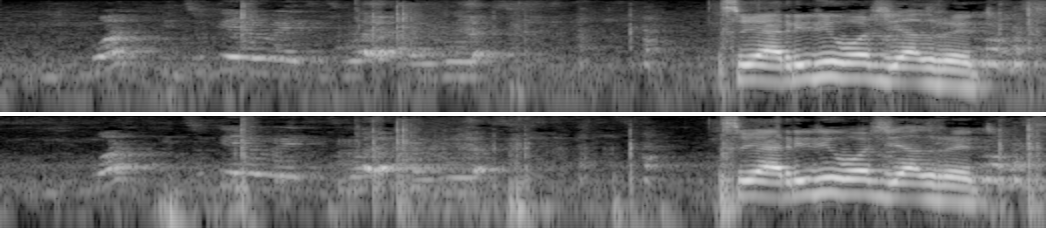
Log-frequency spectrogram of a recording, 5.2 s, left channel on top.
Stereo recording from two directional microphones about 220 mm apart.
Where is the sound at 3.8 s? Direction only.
25° left (ahead or behind).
